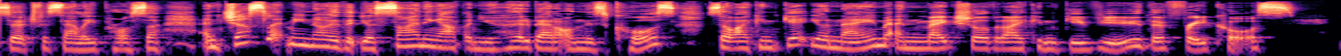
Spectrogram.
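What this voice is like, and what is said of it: Noticeable accent. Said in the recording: “I love hearing your accent”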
